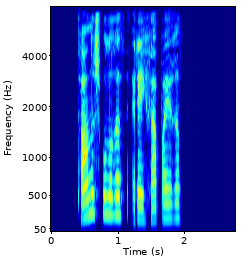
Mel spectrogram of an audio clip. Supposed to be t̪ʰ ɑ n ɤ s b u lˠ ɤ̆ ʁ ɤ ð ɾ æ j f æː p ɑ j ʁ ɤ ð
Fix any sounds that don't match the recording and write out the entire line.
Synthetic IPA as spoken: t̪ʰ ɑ n ɤ ʃ b u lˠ ɤ̆ ʁ ɤ ð ɾ æ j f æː p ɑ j ʁ ɤ ð

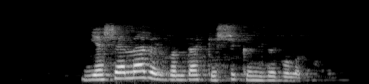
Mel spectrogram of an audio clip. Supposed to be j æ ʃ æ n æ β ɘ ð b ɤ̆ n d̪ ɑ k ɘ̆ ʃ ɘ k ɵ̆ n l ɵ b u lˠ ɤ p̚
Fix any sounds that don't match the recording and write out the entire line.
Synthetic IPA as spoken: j æ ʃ æ m æ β ɘ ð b ɤ̆ n d̪ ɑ k ɘ̆ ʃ ɘ k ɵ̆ n l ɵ b u lˠ ɤ p̚

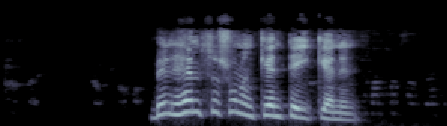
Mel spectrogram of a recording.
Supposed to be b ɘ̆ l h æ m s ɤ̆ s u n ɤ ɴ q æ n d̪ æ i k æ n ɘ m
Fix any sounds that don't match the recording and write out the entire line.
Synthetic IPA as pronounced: b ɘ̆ l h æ m s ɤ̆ ʃ u n ɤ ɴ k æ n t̪ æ i k æ n ɘ n

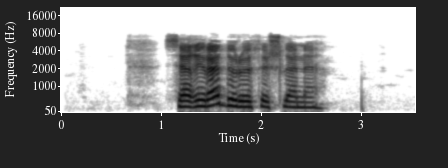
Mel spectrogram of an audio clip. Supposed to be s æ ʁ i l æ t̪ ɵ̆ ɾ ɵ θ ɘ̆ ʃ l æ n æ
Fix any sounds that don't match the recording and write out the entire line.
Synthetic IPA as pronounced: s æ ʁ i ɾ æ d̪ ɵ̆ ɾ ɵ θ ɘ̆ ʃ l æ n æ

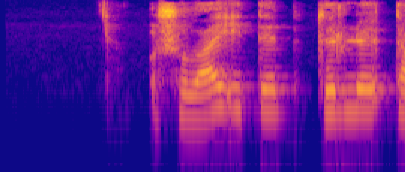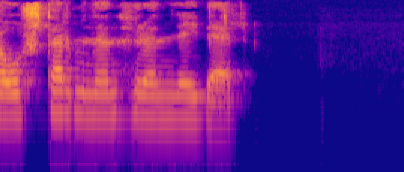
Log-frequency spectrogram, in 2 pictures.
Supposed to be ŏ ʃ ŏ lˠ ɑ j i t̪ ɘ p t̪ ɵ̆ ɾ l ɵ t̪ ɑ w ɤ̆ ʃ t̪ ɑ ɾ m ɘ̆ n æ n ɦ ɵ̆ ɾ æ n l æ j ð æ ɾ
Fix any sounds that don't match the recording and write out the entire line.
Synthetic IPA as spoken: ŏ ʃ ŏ lˠ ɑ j i t̪ ɘ p t̪ ɵ̆ ɾ l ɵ t̪ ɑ w ɤ̆ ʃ t̪ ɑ ɾ m ɘ̆ n æ n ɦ ɵ̆ ɾ æ n l æ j ð æ ɾ

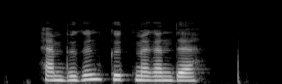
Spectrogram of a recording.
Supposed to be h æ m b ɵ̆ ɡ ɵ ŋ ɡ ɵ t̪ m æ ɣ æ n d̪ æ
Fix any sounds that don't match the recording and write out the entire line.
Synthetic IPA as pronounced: h æ m b ɵ̆ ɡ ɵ ŋ k ɵ t̪ m æ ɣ æ n d̪ æ

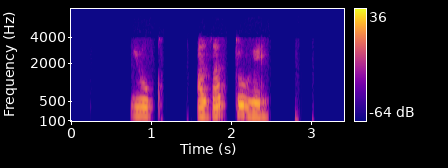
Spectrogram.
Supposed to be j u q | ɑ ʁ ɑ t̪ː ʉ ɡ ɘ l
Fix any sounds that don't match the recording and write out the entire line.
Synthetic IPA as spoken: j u q | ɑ z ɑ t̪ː ʉ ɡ ɘ l

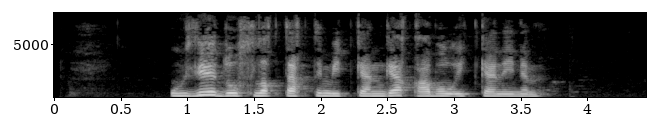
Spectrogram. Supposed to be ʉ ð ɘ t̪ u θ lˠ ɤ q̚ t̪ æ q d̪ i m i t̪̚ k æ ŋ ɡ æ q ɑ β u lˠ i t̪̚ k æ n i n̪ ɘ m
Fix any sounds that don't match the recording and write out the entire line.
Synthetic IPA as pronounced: ʉ ð ɘ d̪ u θ lˠ ɤ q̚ t̪ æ q d̪ i m i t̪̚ k æ ŋ ɡ æ q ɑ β u lˠ i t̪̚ k æ n i n̪ ɘ m

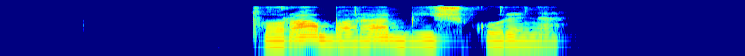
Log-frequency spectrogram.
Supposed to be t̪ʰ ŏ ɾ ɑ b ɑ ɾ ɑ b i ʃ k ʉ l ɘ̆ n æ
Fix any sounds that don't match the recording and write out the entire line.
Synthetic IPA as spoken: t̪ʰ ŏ ɾ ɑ b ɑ ɾ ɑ b i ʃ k ʉ ɾ ɘ̆ n æ

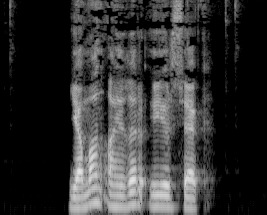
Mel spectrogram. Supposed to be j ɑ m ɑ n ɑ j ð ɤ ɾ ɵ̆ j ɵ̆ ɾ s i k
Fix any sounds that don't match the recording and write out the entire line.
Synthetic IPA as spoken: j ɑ m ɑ n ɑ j ʁ ɤ ɾ ɵ̆ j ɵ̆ ɾ s æ k

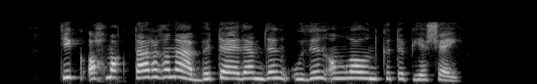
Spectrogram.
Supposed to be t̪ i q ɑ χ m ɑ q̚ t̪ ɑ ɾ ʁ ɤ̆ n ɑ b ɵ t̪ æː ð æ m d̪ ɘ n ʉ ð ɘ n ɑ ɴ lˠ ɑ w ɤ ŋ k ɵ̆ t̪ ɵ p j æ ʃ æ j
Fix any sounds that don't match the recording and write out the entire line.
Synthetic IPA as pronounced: t̪ i k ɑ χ m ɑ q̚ t̪ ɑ ɾ ʁ ɤ̆ n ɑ b ɵ t̪ æː ð æ m d̪ ɘ ŋ ʉ ð ɘ n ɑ ɴ lˠ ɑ w ɤ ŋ k ɵ̆ t̪ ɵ p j æ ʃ æ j

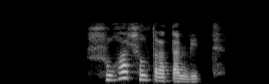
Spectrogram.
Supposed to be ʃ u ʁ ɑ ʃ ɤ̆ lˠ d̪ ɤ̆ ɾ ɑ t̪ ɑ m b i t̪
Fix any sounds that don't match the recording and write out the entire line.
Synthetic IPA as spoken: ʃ u ʁ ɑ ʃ ɤ̆ lˠ t̪ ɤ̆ ɾ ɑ t̪ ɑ m b i t̪

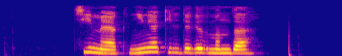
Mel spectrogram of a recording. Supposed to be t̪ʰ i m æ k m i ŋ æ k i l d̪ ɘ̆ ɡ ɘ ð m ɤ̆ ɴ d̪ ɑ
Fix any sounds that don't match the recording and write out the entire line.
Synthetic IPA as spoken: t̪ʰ i m æ k n i ŋ æ k i l d̪ ɘ̆ ɡ ɘ ð m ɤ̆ n d̪ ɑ

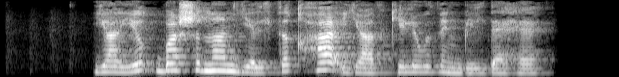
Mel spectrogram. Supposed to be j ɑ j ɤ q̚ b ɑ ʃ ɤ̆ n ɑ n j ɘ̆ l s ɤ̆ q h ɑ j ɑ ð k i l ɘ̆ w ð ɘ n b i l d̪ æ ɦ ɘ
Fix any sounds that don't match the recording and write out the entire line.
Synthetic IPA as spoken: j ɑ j ɤ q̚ b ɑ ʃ ɤ̆ n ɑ n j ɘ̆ l s ɤ̆ q h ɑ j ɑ ð k i l ɘ̆ w ð ɘ ŋ b i l d̪ æ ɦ ɘ

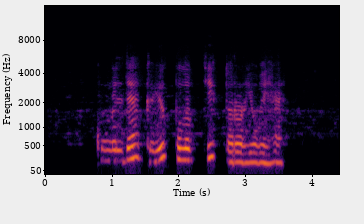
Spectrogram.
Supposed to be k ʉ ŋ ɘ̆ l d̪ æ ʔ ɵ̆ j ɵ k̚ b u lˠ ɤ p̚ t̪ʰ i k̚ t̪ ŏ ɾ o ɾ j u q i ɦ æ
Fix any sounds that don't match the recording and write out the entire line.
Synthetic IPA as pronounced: k ʉ ŋ ɘ̆ l d̪ æ k ɵ̆ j ɵ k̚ b u lˠ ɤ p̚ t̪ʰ i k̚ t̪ ŏ ɾ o ɾ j u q i ɦ æ

